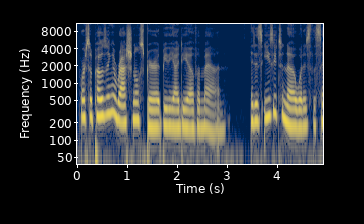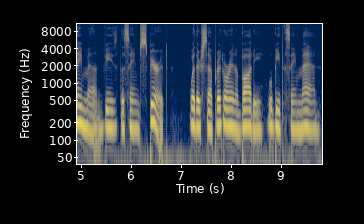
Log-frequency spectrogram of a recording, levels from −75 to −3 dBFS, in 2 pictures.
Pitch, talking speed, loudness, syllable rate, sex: 185 Hz, 210 wpm, -18 LUFS, 5.6 syllables/s, female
